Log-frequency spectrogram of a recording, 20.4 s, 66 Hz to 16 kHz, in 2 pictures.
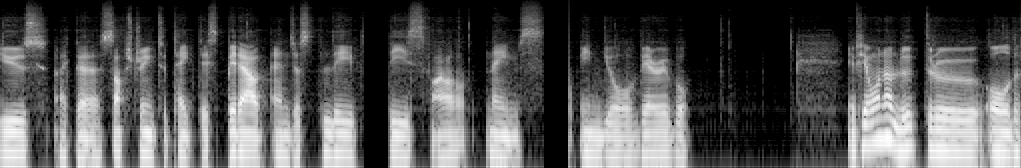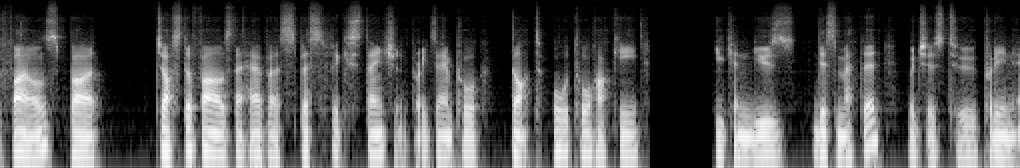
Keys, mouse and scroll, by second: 1.7 click, 4.8 Escape, 5.4 click, 5.5 Escape, 6.0 click, 7.6-8.9 scroll down 2, 8.9 click, 10.1 ctrl+c, 10.3 click, 12.7 ctrl+a, 14.1 ctrl+v, 15.8 click, 17.2 shift+Right.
